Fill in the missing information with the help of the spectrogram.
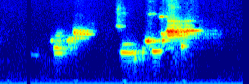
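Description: A red-winged blackbird gives its song: a few short gurgling notes, then a pause and a rising run into a harsh, buzzy trill, all in under two seconds.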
